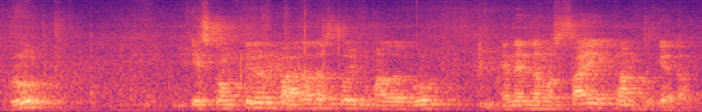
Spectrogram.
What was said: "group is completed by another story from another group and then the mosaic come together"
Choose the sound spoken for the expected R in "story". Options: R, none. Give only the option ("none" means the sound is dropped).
none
